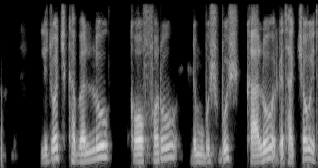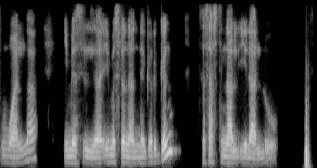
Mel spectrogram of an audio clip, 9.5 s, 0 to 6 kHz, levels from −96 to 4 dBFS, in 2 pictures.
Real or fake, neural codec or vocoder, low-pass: fake; codec, 16 kHz in and 24 kHz out, 1 kbps, XY-Tokenizer; 5.4 kHz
